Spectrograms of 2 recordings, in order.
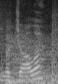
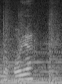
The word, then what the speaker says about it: La Jolla: of this place as la jala though the locals will be quick to correct you and tell you that it's la hoya but if you want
